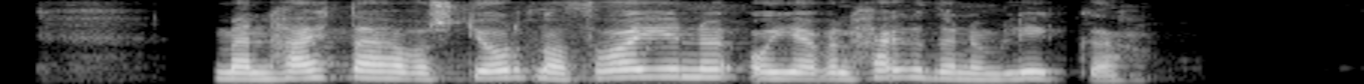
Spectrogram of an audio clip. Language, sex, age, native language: Icelandic, female, 30-39, Icelandic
